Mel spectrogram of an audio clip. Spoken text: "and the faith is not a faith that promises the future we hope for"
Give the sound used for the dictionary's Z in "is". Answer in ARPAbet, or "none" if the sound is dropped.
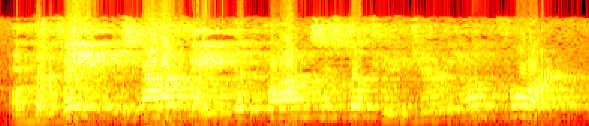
Z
